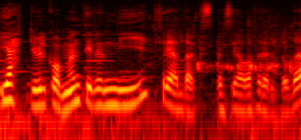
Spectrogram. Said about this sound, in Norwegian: Den lyden der, det er varm kaffe fra en termos som helles i en kopp.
